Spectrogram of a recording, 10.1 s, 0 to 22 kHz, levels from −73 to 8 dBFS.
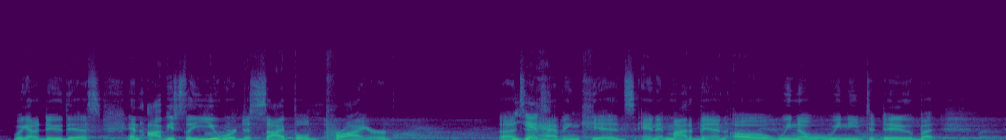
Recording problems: echo of what is said; noticeable; throughout; 570 ms later, 15 dB below the speech

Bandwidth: 14.5 kHz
